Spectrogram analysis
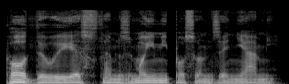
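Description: Storybook merchant, brooding and reserved, as a male reader plays him, very deep and terse, dry close sound. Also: steady tone, a little slow, darkish tone, no echo. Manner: low, inward, terse.

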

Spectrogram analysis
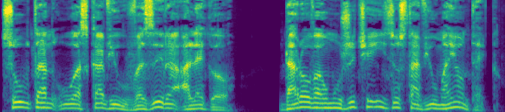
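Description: A man voicing a cunning, smooth-spoken male messenger in an audiobook, announcing his news formally. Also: mid-range voice, big pitch swings, moderate pace, no echo, clean studio sound, voice pushed up.

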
